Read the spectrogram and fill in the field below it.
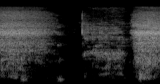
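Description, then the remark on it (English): Someone imitates a basketball player's heavy, snorting Tony Soprano-style breathing through the nose: three loud, airy, hissing huffs in quick succession with a brief pause between them and no talking. “But he was doing the Tony Soprano breathing through his nose.”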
